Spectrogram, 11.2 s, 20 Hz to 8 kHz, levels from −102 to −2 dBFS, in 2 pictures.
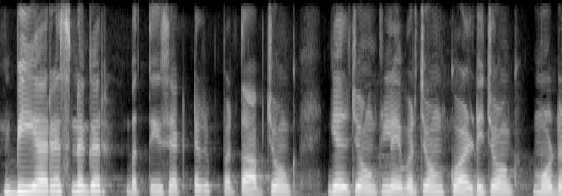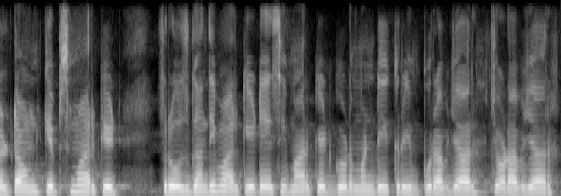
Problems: constant background noise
